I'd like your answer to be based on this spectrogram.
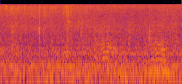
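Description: Honeybees buzzing steadily at close range, a dense continuous hum with no pauses and no voices over it.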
